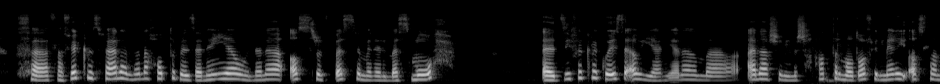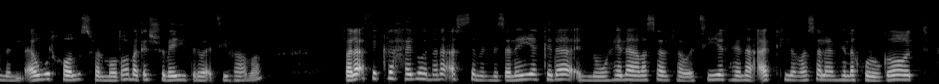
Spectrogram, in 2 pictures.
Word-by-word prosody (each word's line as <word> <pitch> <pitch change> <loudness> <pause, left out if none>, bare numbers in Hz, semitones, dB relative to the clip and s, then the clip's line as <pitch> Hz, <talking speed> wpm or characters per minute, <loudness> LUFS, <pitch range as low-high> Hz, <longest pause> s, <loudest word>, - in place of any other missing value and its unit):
ف - - -9
ففكرة 205 +9 +2
فعلًا 265 +1 +3
إن 240 -2 -3
أنا 255 +3 -2
أحُط 265 0 -3
ميزانية 220 +5 +3
وإن 210 -5 -1
أنا 230 +2 0
أصرِف 230 -1 -1
بس 230 +3 0
من 200 -4 -4
المسموح، 190 +4 0 0.9
آآ 200 - +10
دي 240 +6 -6
فكرة 300 +3 -2
كويسة 245 -4 +4
أوي. 240 -2 +1
يعني 180 0 -6
أنا 225 -1 -5
ما 195 -2 -7
أنا 240 +2 +4
عشان 230 -5 -3
مش 195 0 -9
حاطّة 245 +3 -6
الموضوع 215 -1 +1
في 240 -1 -4
دماغي 235 +3 0
أصلًا 235 - -2
من 190 -3 -8
الأول 220 +6 +3
خالص، 220 0 +1
فالموضوع 185 +2 -1
ما 225 -1 +1
جاش 220 +1 -7
في - - -1
بالي 200 +2 +3
دلوقتي 190 -1 -5
فاهمة، 195 +8 -7 0.8
فلأ، 205 +5 +8
فكرة 270 +1 0
حلوة 255 -1 0
إن 230 -2 -6
أنا 240 +1 -2
أقسِّم 240 -4 -4
الميزانية 195 +4 0
كده 230 -1 0
إنه 185 -3 -4
هنا 215 -1 +2
مثلًا 210 0 -2
فواتير، 195 +3 -3
هنا 200 0 -2
أكل 205 +1 -1
مثلًا، 205 +2 -1
هنا 205 +1 -2
خروجات، 210 +3 +1
215 Hz, 180 wpm, -25 LUFS, 195-240 Hz, 0.9 s, آآ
